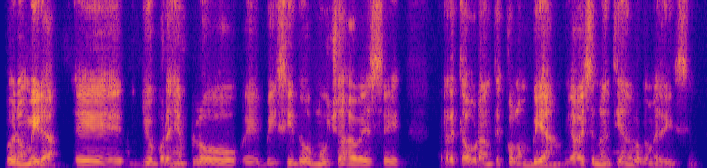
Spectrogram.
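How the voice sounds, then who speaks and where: A low, husky man's voice with a Cuban accent, talking like a teacher. He explains things at length in a casual show conversation and keeps checking that the listener follows. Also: fairly even intonation, moderate pace, darkish tone. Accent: Cuban Spanish. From Cuba. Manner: lecturing, explanatory, peppers talk with "¿entiendes?".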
